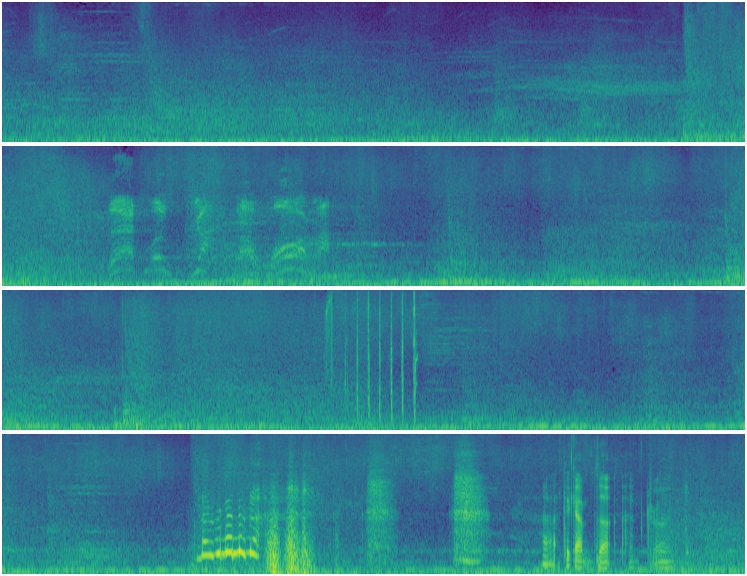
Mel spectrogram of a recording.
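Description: Spell blasts and magic effects crackle and boom in a game battle.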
